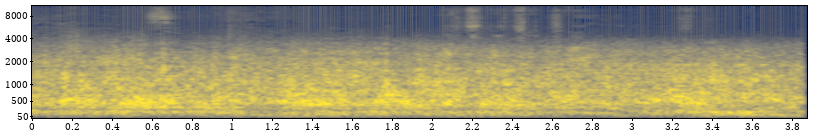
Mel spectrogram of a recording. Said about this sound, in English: that's got to be a training plane. I mean, tiny, really fast. Yeah. Often they come in pairs. And jet black.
